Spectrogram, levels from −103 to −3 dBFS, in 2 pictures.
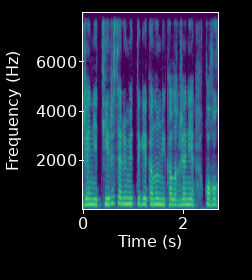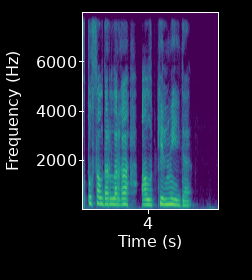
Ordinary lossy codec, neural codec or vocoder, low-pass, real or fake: none; codec, 16 kHz, 16 kbps, FreqCodec, smaller model; none; fake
